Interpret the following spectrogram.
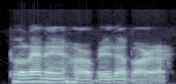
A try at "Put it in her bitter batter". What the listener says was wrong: Bitter batter. Be a little more open for this ah. Ah sound like an apple. Batter.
